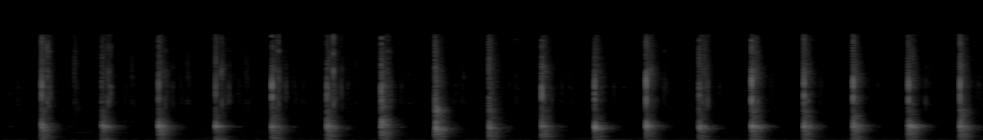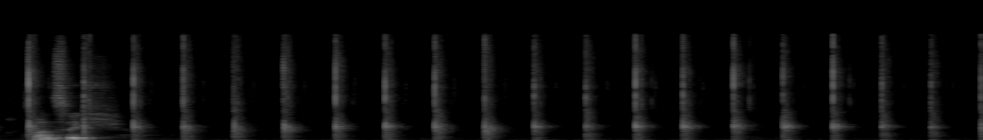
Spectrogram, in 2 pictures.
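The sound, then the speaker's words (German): Fingers spread and then flick sharply against the heel of the hand during a breathing and relaxation exercise with the arms raised roughly horizontal. Many crisp, quiet snaps follow one another in a steady, even rhythm of about two per second. “Die Finger spreizen sich und dann mit Schwung schnallen die Finger an die Handballen ran, mit Ton.”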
